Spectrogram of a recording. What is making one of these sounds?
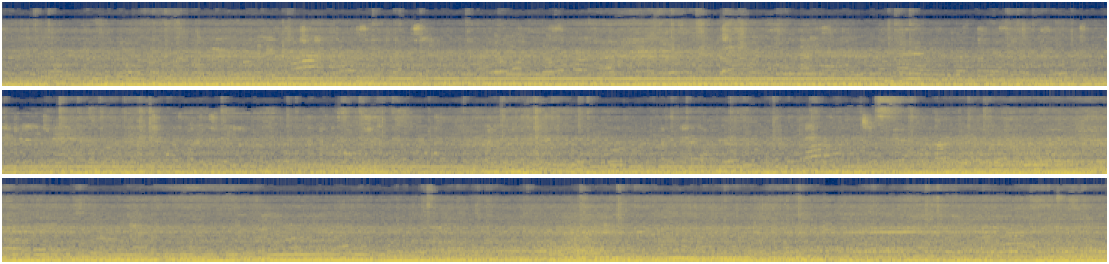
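Traffic passes on the street nearby.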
